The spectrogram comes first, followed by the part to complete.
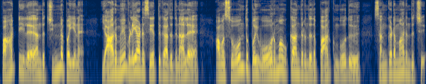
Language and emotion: Tamil, sad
